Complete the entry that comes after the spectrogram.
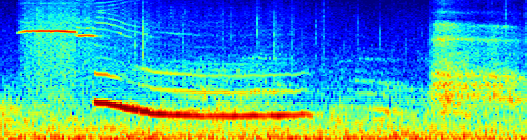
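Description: A dog in the video game Dragon Age: Origins lets out a single drawn-out, falling whimper-howl, fairly clear over a steady noisy game background, with no talk.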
